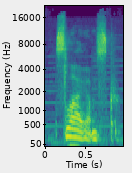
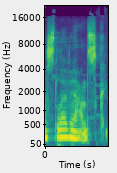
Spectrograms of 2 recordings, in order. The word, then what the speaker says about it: Славянск: И объясняя такое ударение, они говорили, что «Славянск» апеллирует к слову «слава». То есть название города связано не со словом «славянский», что, в общем-то, правильно, а со словом «слава».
